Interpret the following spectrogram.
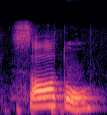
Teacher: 용언의 어간에 있는 으가 어랑 만나서 탈락되면 써도 라고 한다. 이렇게 단모음과 단모음이 만날 때 둘 다 쓰는 것은 부자연스럽기 때문에 하나를 탈락시킨다 라는 거예요. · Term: 으 탈락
